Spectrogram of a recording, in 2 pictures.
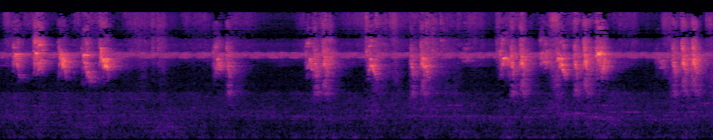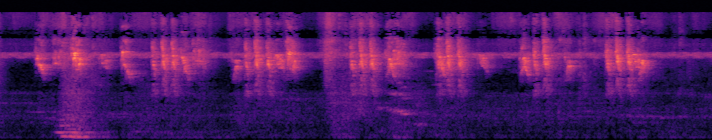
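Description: Small birds chirping in quick high clusters, over and over, over a thin steady high-pitched tone. One dull thump a little past the middle.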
